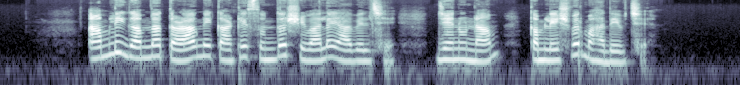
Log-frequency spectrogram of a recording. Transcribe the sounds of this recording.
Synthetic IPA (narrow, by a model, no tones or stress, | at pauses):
amliɡamnat̪əɭaʋnekãʈʰesʊnd̪əɾʃiʋaləjaʋelt͡ʃʰe | d͡ʒenũnam | kəmleʃʋəɾməɦad̪eʋt͡ʃʰe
